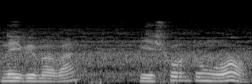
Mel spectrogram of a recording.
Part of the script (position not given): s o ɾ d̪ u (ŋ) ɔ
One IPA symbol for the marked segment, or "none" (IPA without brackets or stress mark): ŋ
